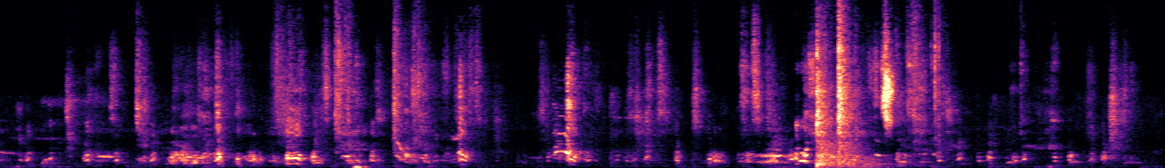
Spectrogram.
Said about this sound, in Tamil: இந்த கோழி எப்படிதான் வச்சிருக்காங்க பாருங்க.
